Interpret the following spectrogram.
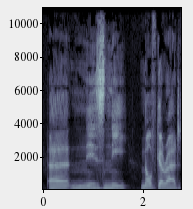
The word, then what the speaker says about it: Nizhny Novgorod: then I'm sorry okay Nizhny Novgorod not Mizuki why did I say Nizhny Novgorod on the podcast the other day I don't know no idea why but anyway Nizhny Novgorod of course by the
